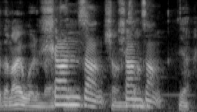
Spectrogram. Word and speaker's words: Xuanzang: You would probably know better than I would in that Xuanzang. Yeah, because the X is like it's kind of like a sh.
